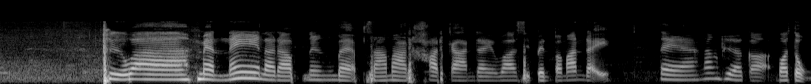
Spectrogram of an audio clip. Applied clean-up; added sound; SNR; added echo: none; none; none; none.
